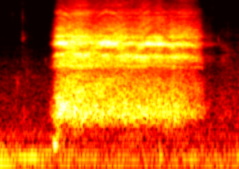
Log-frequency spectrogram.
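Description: A single long, forceful breath drawn in during a Pilates workout, lasting about a second and a half, close and loud with a hissing, airy texture and no speech.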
